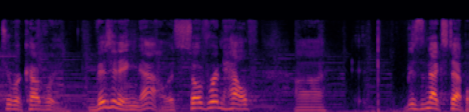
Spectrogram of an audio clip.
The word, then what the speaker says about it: Sovereign: Well, Sovereign? let me get Sovereign? Short O. Short O. Sovereign.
